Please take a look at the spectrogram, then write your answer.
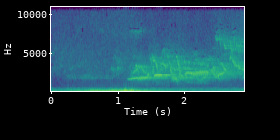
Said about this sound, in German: Währenddessen genießt ihr die Amsel, das ganz zart unterlegt ist vom Rotkehlchen.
